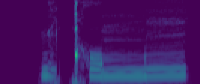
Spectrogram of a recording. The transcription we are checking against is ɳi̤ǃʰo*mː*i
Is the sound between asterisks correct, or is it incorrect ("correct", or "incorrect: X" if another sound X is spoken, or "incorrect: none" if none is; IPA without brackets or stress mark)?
correct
